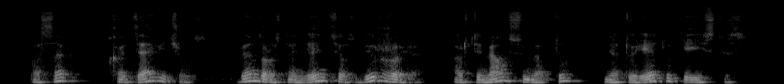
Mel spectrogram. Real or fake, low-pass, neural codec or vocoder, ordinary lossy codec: real; 14.4 kHz; none; Opus, 24 kbps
